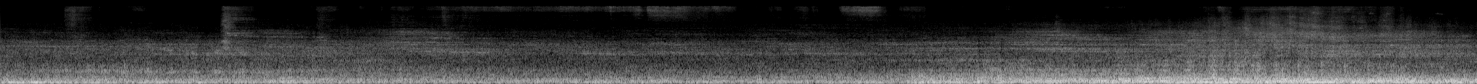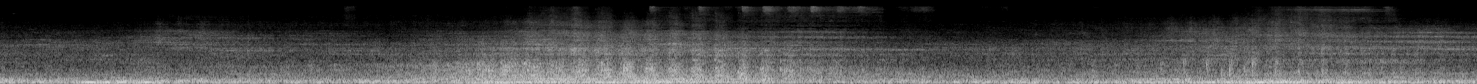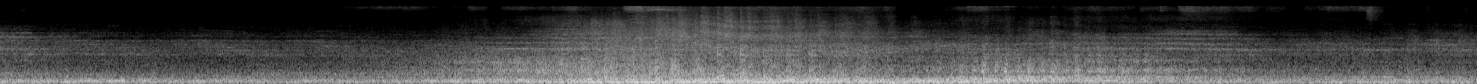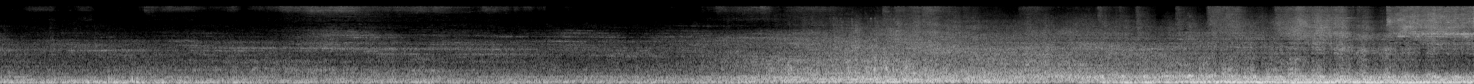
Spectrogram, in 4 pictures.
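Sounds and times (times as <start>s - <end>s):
train wheels rumbling on rail: 0.0s - 59.0s
high wheel squeal: 22.3s - 24.1s.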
